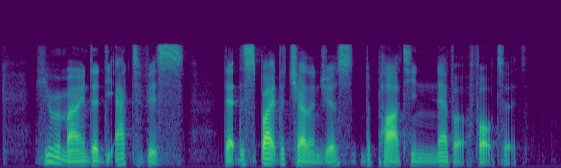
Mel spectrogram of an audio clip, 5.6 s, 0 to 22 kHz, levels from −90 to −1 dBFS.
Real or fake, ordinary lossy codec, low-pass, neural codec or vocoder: real; none; 7.2 kHz; none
